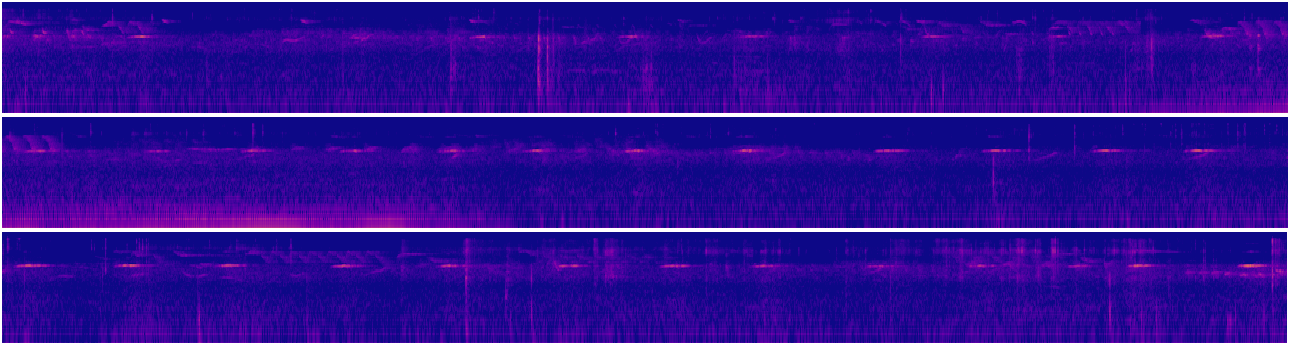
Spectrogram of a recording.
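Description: A bird repeating a single short, high chirp at an even pace, about two a second, through the second half, more sparsely before. A low rumble rises for a few seconds in the middle, and there are a few faint clicks.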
